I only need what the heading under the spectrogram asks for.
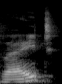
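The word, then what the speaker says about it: read: அப்படிங்கிற வெர்பை பயன்படுத்தும் போது அதனுடைய உச்சரிப்பு வந்து மாறும் எக்ஸாம்பிள் பாருங்க வெர்ப் ஒன்னு இருக்கு இல்லையா அதை வந்து ரீட் அப்படின்னு உச்சரிக்கணும் வெர்ப் டூவை வந்து ரெட் அப்படின்னு உச்சரிக்கணும் வெர்ப் த்ரீயை வந்து ரெட் அப்படின்னுதான் உச்சரிக்கணும் அதாவது ரீட் ரெட் ரெட் அப்படின்னு உச்சரிக்கணும் இப்போ எக்ஸாம்பிள் சென்டன்ஸ் பாருங்க நேற்று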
